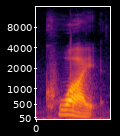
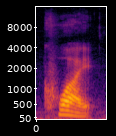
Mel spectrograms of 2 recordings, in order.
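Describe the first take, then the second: The two takes are said the same way.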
